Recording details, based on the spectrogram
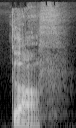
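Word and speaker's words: گاف: extra marking above and it's pronounced ge and it's called goff if a word has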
